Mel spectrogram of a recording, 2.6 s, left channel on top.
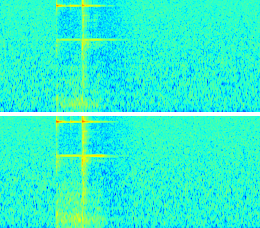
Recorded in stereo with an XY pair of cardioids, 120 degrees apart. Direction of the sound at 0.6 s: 25° right.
